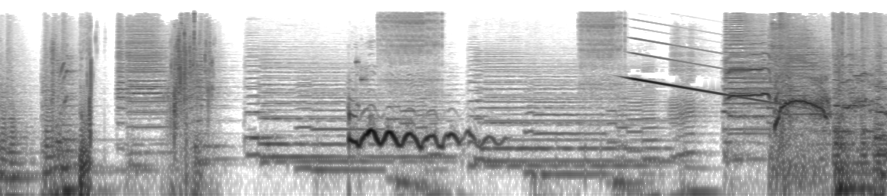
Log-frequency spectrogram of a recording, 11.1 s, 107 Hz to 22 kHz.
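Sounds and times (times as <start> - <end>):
cartoon orchestral music: 4.3 - 7.1
whistle sliding down in pitch: 7.8 - 10.1.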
